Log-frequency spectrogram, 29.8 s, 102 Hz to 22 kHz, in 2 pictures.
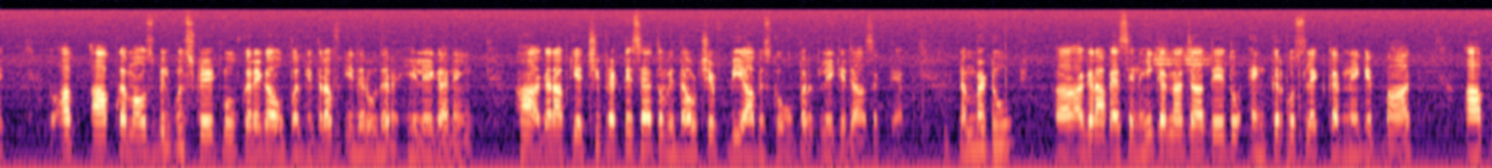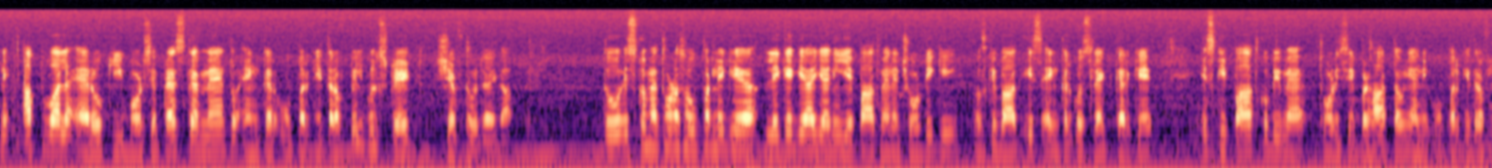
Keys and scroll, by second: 9.8 ctrl+z, 15.0 Up, 17.3 Down, 17.9 Up, 18.9 Down, 26.2 Up.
